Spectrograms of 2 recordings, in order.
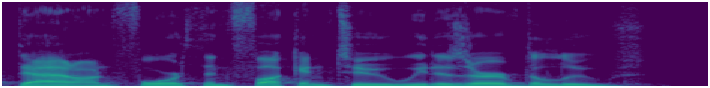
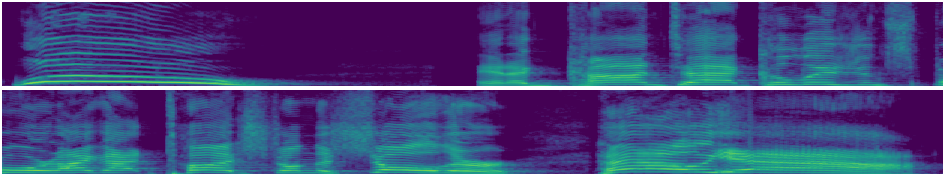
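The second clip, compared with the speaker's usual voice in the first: much higher and louder, hammed-up celebrating jock; mocking celebrating kicker; 12 semitones higher, 11 dB louder, slower than usual. Streamer mocking a punter who celebrates a penalty, high and loud. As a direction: ham up a dumb gloating cheer.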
